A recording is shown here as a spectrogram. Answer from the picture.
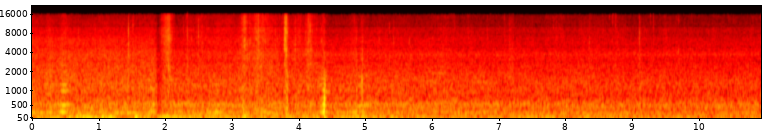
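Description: Honeybees humming steadily around an open hive, with a few sharp clicks and knocks in the first half.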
